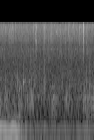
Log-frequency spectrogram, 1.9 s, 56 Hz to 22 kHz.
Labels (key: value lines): label: biophony
recorder: SoundTrap 300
